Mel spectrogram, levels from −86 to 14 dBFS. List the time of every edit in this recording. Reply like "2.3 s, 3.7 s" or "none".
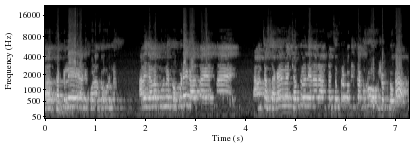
none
